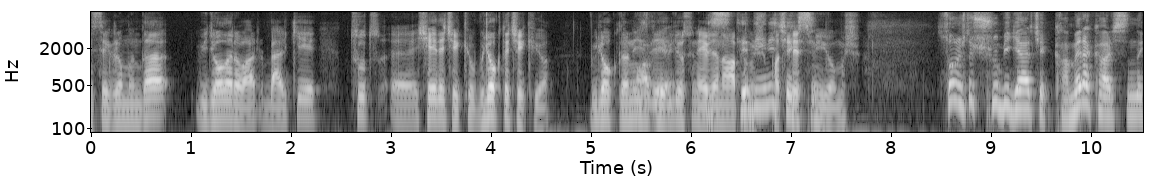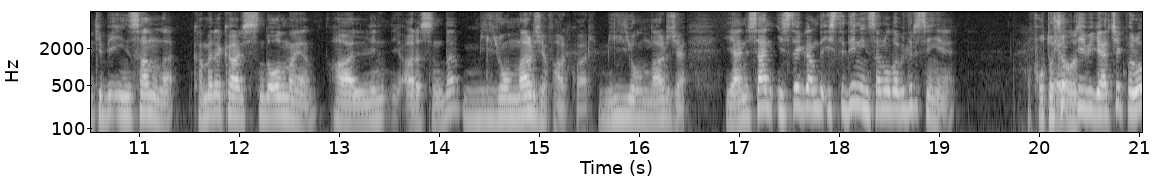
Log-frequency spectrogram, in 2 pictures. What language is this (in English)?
Turkish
